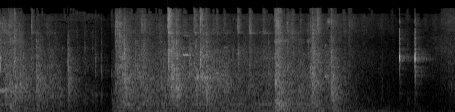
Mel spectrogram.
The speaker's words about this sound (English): All right, guys, I'm going to turn the light off for the garage door, and we'll test it inside, and then I'll open the garage door and see how far up the yard we see.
